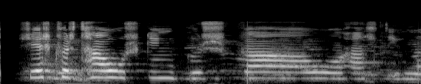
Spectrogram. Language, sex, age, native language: Icelandic, male, 12, Icelandic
